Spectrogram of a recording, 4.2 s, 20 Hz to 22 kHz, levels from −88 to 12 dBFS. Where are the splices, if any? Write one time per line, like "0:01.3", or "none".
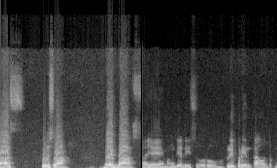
0:02.1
